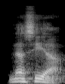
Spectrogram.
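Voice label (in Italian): "nasia", dialettale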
